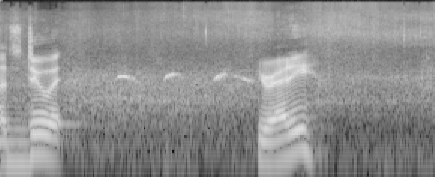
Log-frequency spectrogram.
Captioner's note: whistles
